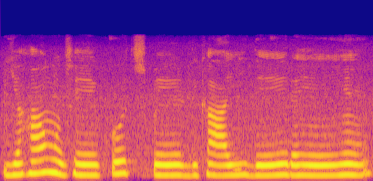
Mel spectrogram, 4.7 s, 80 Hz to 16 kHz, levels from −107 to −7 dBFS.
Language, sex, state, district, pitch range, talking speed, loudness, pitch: Hindi, female, Madhya Pradesh, Katni, 205-215 Hz, 105 wpm, -12 LUFS, 210 Hz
